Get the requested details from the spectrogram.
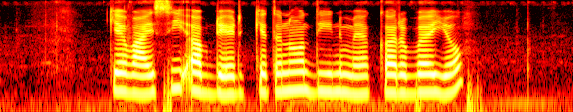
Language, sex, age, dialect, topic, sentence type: Maithili, female, 25-30, Angika, banking, question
